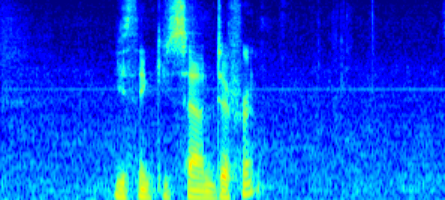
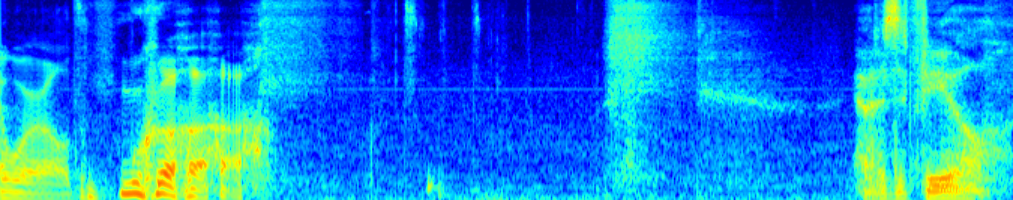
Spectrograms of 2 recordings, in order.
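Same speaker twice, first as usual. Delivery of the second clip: gloating villain; slower than usual. Pretend. Taunting the chat member as villain.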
